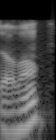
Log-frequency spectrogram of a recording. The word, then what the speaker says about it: Zolo: The gold, they gave a gold to Zolo, or I believe it's pronounced Zolo, Z-O-L-O, Zolo Malbec Reserva. It's one from Tapez, T-A-P-I-Z, Tapez Winery.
